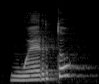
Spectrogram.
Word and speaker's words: huerto: Notez bien que le H en espagnol est une lettre muette. On ne le prononcera pas. El huerto.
